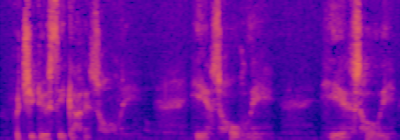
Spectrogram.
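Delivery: hushed whisper, he is holy. Shown as a demonstration. Preacher whispering God's holiness to the congregation. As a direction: breathe it out in awe. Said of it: "only attribute mentioned three times".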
